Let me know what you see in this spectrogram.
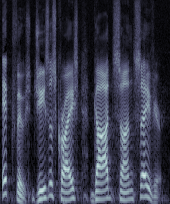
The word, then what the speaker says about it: Ichthus: Ichthus is the way you pronounce that.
